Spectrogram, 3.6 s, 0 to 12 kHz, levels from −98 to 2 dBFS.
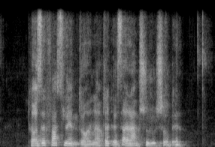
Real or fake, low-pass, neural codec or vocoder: fake; 10.8 kHz; codec, 24 kHz, 1.5 kbps, HILCodec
